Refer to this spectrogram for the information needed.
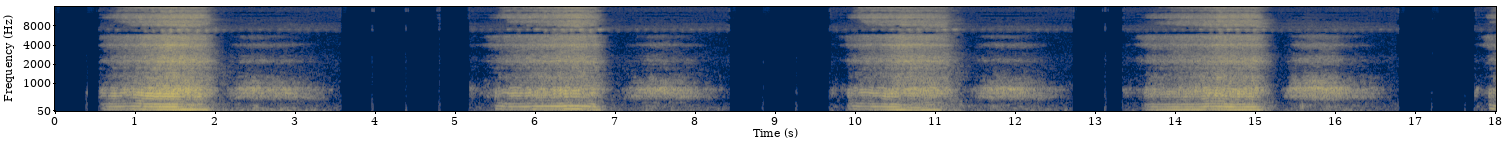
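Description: Loud, harsh snores on each breath in, each followed by a softer breath out, about 13 breaths a minute; loud snoring.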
